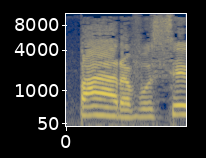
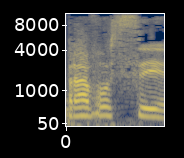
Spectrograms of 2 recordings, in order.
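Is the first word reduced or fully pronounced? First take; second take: fully pronounced; reduced. First: The first word is said with both syllables. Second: The first word is shortened to one syllable.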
